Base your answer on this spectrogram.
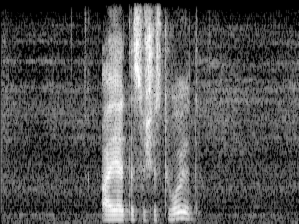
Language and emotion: Russian, neutral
